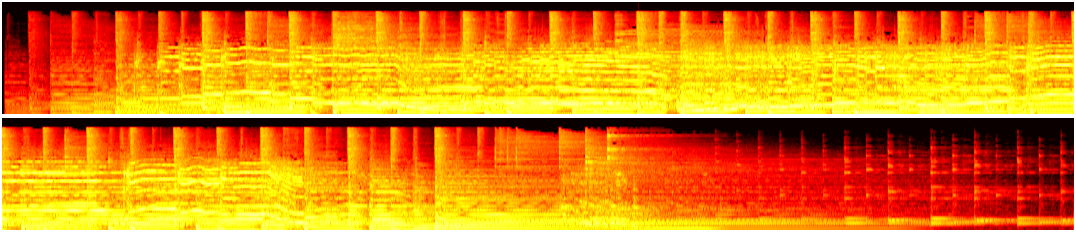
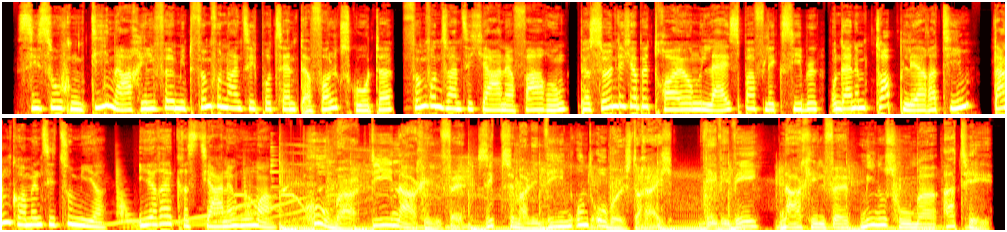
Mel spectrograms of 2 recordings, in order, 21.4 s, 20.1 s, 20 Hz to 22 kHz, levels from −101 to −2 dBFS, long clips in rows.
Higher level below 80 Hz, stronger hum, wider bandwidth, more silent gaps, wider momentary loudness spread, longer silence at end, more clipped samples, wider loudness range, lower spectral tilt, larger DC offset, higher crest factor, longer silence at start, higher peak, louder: second, -30 dBFS vs -24 dBFS; neither; second, 15.5 kHz vs over 20 kHz; neither; first, 13 LU vs 3 LU; second, 0 s vs 0.15 s; neither; first, 10 LU vs 1 LU; about the same, -3.5 dB/octave vs -4.5 dB/octave; first, 2% vs under 0.1%; first, 14 dB vs 8 dB; second, 0 s vs 0.15 s; about the same, 0 dBFS vs 0 dBFS; second, -12 LUFS vs -8 LUFS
